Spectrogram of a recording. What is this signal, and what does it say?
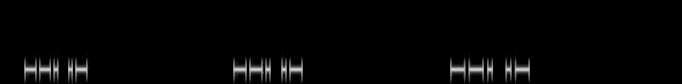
Morse code, heard as a keyed tone, about 32 wpm, 700 Hz. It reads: GA GA GA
